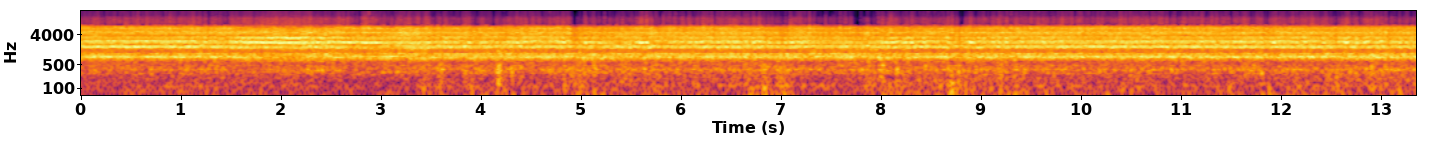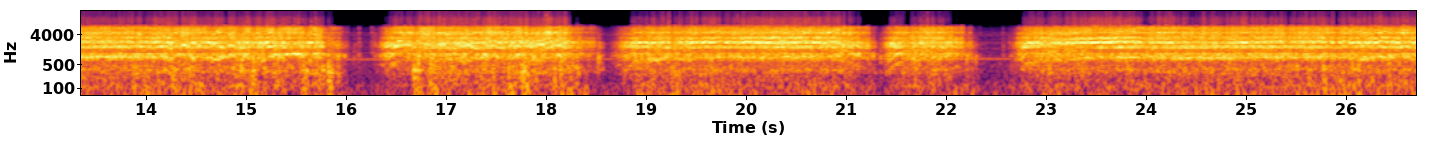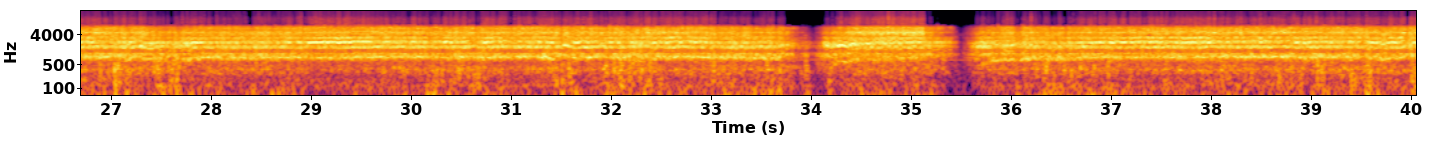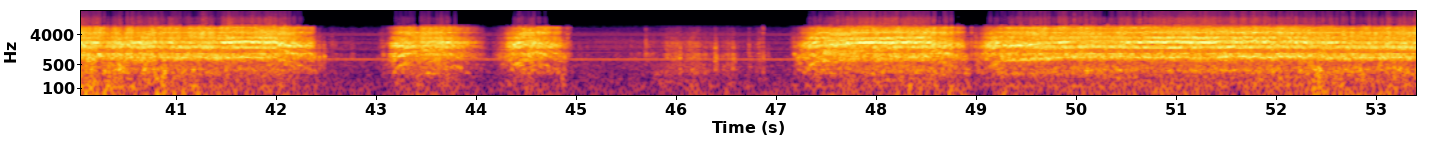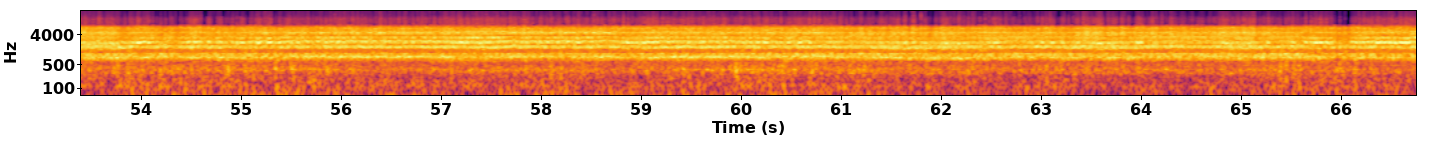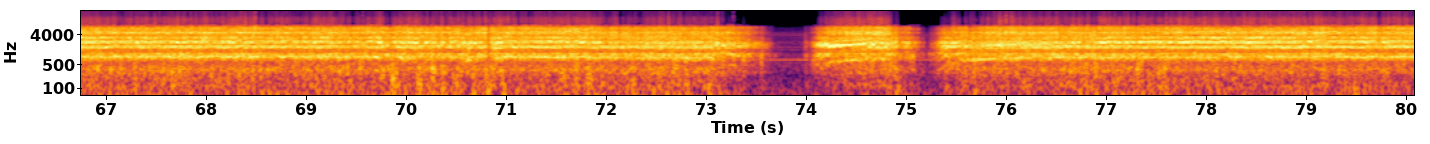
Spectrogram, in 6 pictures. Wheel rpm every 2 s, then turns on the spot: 230, 220, 230, 230, 230, 240, 230, 180, 160, 150, 160, 140, 220, 210, 220, 230, 200, 120, 200, 230, 200, 60, 30, 60, 140, 220, 220, 230, 220, 230, 230, 210, 220, 220, 230, 230, 140, 110, 210, 230.
20-22 42-46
